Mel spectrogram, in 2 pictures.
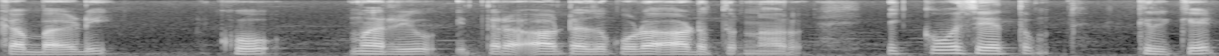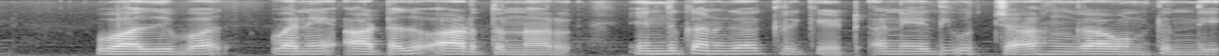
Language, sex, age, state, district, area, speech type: Telugu, male, 18-30, Andhra Pradesh, West Godavari, rural, spontaneous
